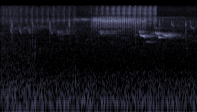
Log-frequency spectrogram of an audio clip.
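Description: Light footsteps patter on stone steps.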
